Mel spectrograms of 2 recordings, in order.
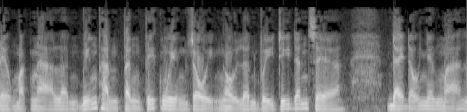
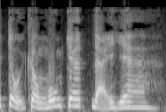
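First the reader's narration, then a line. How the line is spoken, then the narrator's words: Fake trembling voice. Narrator (Vietnamese): Dương Thế Xuân giả run run giọng nói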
